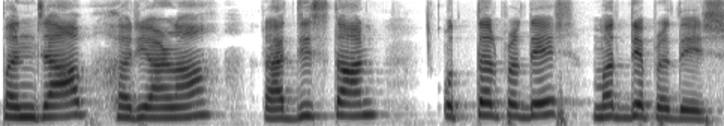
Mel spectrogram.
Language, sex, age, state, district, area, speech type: Hindi, female, 18-30, Rajasthan, Jodhpur, urban, spontaneous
